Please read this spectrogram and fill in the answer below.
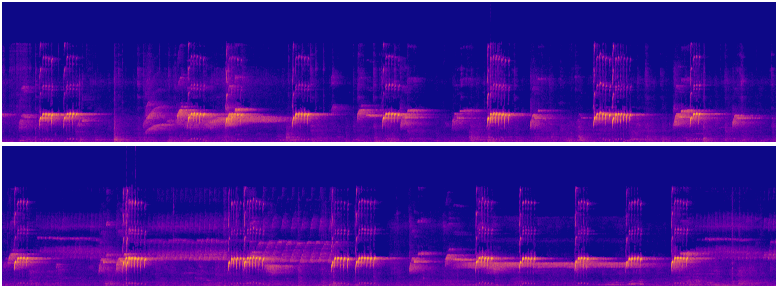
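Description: Canary singing: short, loud, high chirped notes that fall in pitch, repeated about once a second, with a longer held trill a little past halfway.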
